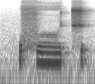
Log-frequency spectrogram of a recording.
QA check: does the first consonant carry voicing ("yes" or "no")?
no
